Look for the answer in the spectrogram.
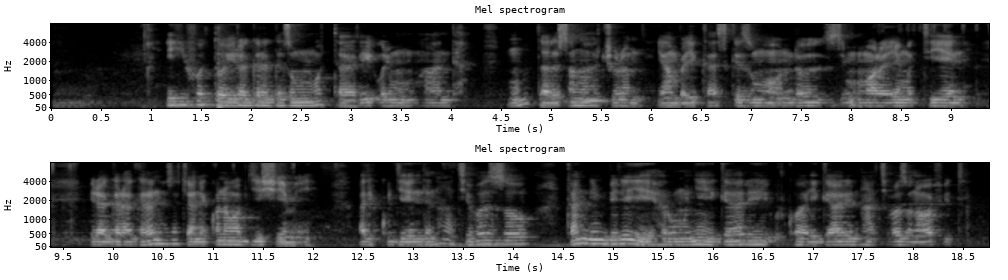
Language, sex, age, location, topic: Kinyarwanda, male, 25-35, Kigali, government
